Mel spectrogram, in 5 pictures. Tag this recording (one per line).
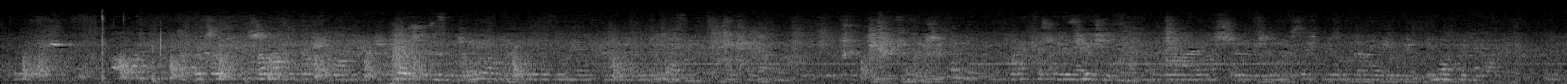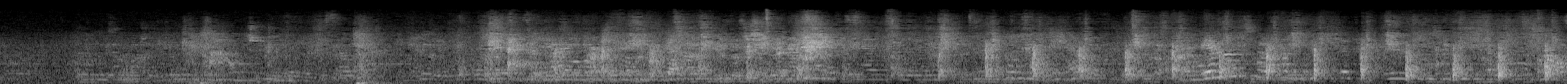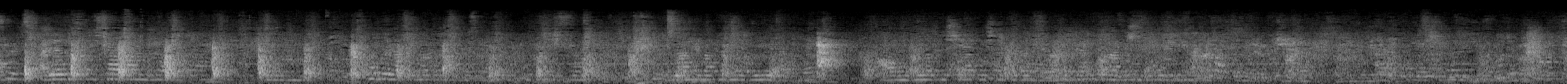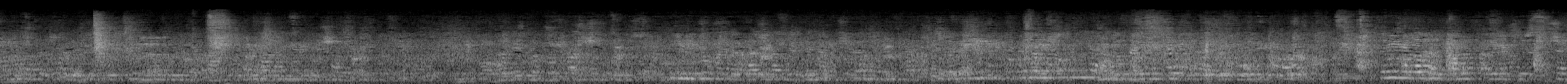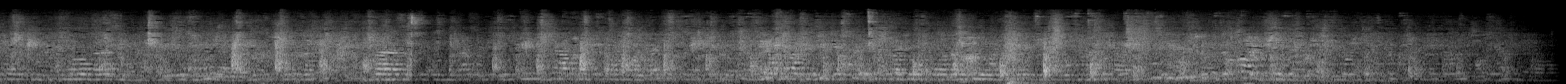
people
field-recording
corridor
poland
hig-heels
steps
voices
court
poznan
